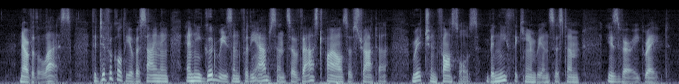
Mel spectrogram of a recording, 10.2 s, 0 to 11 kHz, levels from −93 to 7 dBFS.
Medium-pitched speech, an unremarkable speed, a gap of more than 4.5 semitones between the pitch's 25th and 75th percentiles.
No: low, 110 Hz; average, 155 wpm; wide, 5.6 semitones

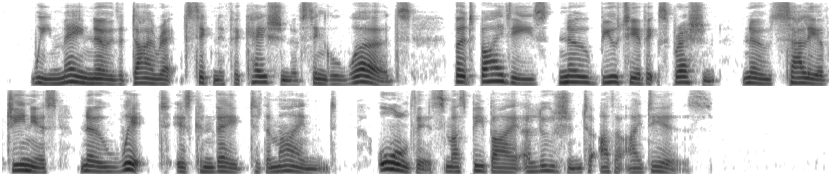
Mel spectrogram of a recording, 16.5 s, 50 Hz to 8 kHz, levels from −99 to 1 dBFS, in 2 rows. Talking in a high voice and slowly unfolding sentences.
No: medium, 165 Hz; slow, 130 wpm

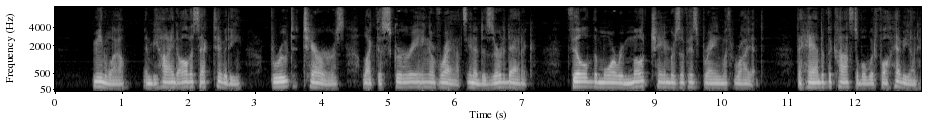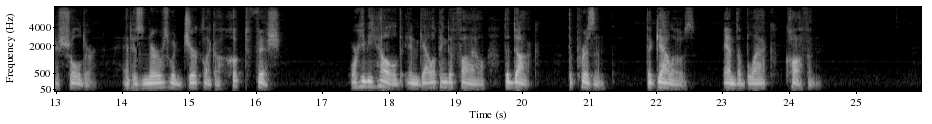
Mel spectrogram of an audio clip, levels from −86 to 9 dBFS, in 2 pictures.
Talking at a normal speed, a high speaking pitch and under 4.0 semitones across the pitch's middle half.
No: average, 145 wpm; low, 105 Hz; average, 2.7 semitones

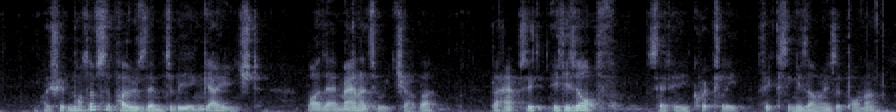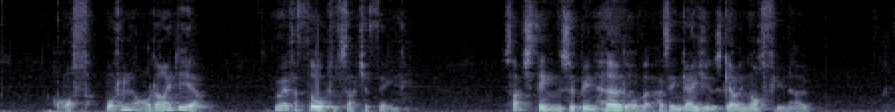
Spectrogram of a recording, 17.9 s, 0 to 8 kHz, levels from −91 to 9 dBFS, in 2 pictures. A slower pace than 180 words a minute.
Yes: average, 170 wpm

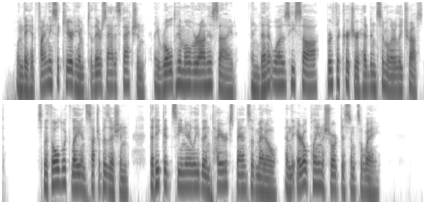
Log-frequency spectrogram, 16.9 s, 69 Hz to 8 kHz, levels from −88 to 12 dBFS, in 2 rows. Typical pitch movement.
Yes: average, 3.8 semitones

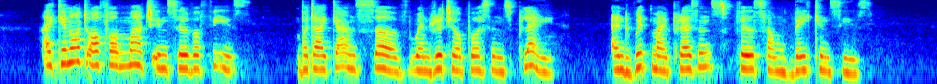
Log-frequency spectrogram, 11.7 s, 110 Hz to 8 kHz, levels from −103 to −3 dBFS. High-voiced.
Yes: high, 235 Hz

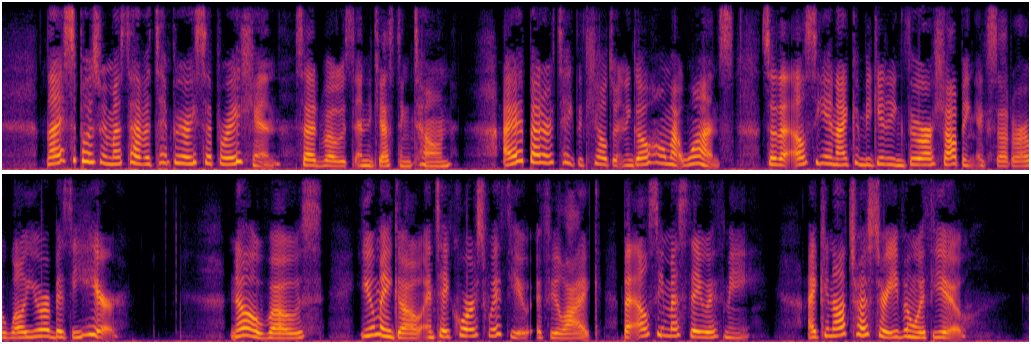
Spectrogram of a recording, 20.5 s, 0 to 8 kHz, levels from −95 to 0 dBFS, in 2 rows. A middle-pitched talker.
No: very high, 290 Hz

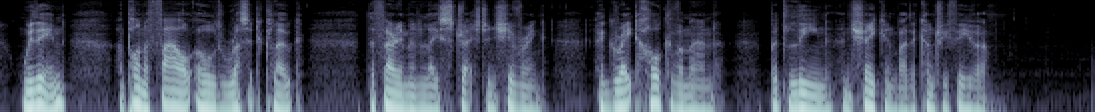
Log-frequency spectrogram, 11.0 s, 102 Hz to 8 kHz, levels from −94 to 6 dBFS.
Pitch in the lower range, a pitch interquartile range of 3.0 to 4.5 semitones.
Yes: low, 100 Hz; average, 3.5 semitones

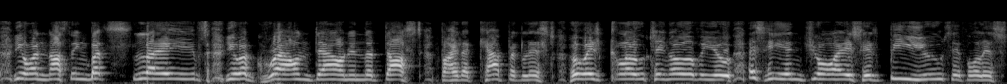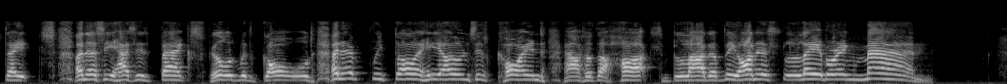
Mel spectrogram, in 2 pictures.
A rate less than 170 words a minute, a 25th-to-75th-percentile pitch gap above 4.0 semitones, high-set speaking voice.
No: average, 155 wpm; average, 2.9 semitones; high, 225 Hz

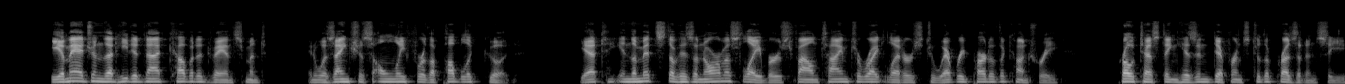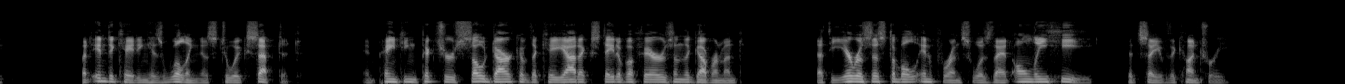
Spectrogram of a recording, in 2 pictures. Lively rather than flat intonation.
No: average, 3.6 semitones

